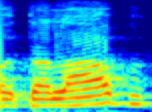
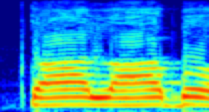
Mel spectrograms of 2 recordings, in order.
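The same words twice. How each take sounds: First: Said in the usual way. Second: "तालाब" split as taa-laa-ba; beginner's reading of "तालाब" as taa-laa-ba; sounded out letter by letter. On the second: Shown as a demonstration. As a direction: voice each syllable of "तालाब", final ba included. Teacher sounds out, then reads whole.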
